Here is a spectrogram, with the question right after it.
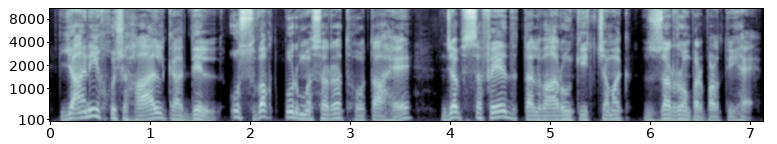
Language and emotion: Urdu, neutral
